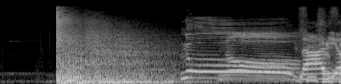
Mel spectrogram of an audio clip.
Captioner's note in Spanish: Estallido de globo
